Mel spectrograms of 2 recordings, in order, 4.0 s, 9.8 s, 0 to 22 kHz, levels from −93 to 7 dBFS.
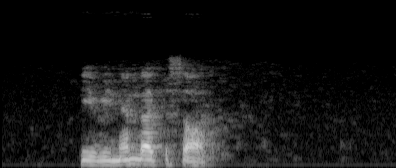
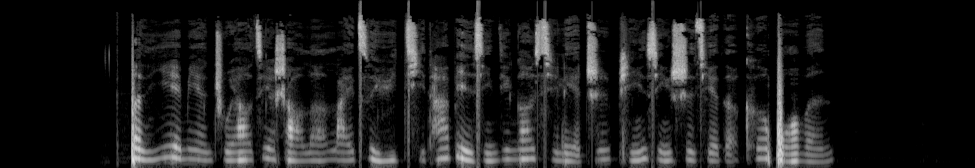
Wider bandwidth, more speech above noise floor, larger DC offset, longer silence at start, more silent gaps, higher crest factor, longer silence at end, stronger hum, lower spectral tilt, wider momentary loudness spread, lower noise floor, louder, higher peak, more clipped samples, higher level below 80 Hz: second, 5.4 kHz vs 16.5 kHz; second, 53 dB vs 69 dB; neither; second, 0.8 s vs 1.3 s; neither; about the same, 20 dB vs 20 dB; about the same, 1.8 s vs 1.75 s; neither; first, -12 dB/octave vs -1.5 dB/octave; second, 11 LU vs 16 LU; second, -72 dBFS vs -88 dBFS; second, -20 LUFS vs -15 LUFS; second, -4 dBFS vs 0 dBFS; neither; about the same, -58 dBFS vs -58 dBFS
